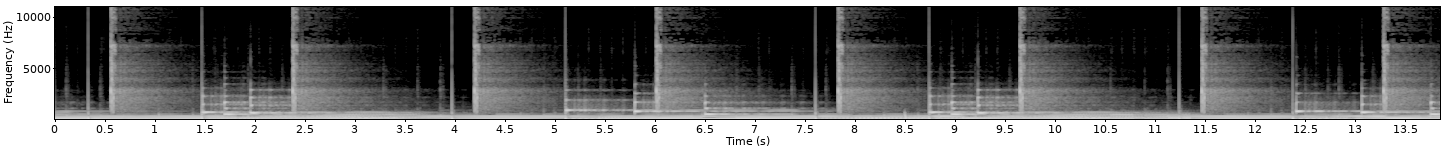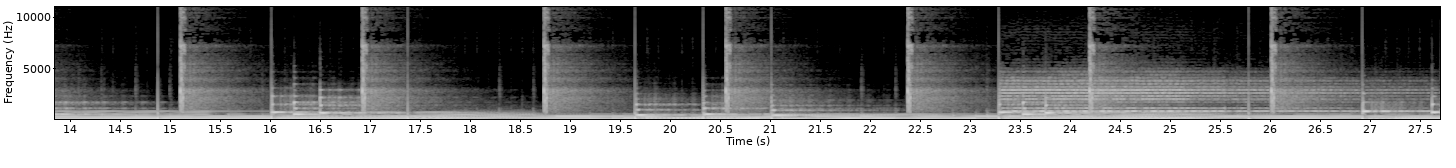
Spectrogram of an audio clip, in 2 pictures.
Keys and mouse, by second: 1.0 click, 1.4 z, 4.7 shift+s, 5.2 click, 7.8 shift+a, 13.4-15.9 drag, 15.0 t, 16.4 t, 17.4 s, 21.7 r, 24.8 s, 26.6 KP_1, 27.3-27.7 middle drag.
